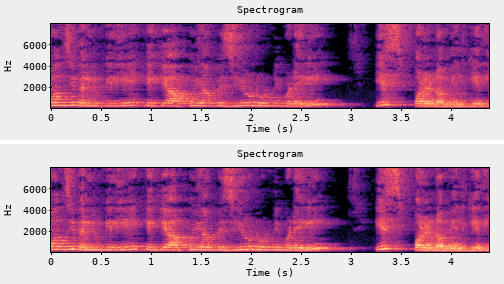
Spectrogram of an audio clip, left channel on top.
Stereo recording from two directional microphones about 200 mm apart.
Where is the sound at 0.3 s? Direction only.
50° right (ahead or behind).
